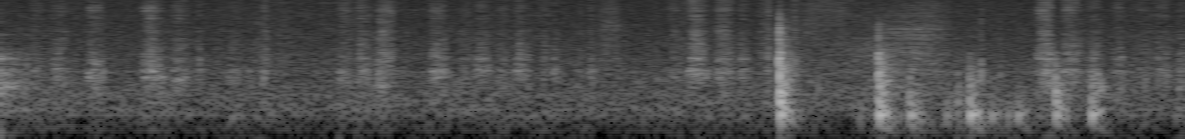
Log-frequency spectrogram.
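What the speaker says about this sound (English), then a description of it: "Let us start with some fine writing." A pen laying down fine writing with Iroshizuku Fuyu-gaki ink on paper gives a soft, faint, close scratching, with a few sharper strokes near the end and no talk.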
